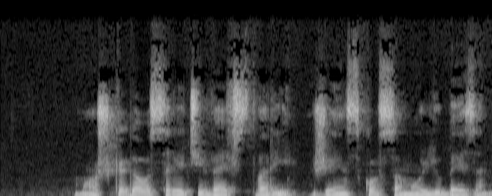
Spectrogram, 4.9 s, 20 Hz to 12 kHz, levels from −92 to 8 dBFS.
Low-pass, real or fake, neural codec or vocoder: 10.8 kHz; real; none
